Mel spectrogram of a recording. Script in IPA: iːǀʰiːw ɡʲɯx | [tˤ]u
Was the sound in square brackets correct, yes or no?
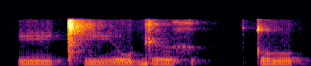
no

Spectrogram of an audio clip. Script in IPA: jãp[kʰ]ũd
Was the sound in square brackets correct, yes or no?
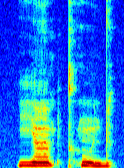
yes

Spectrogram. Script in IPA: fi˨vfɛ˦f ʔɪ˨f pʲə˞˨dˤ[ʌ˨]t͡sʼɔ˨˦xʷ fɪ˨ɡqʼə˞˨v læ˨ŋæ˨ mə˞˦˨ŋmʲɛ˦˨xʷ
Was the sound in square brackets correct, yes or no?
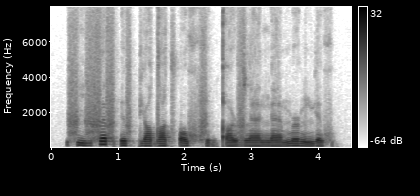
yes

